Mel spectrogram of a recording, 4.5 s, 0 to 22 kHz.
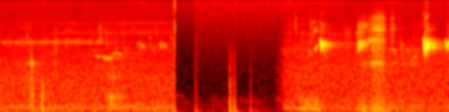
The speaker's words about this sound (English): A bunch of wild crossbills flying around the general area. 45 little calls and buzzes.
